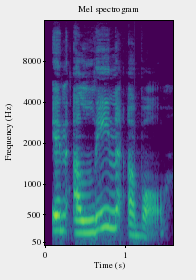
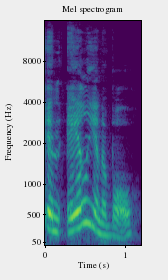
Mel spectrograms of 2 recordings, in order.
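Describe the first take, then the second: First: The middle of the word sounds like 'lien'. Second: The middle of the word does not sound like 'lien'. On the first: The speaker calls it right. "if you think of a lien" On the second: The speaker calls it wrong. "it's not inalienable"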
